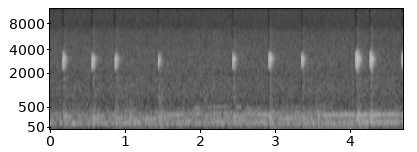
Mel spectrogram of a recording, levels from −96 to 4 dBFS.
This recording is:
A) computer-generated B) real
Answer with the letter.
B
